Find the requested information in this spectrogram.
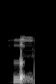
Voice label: EMS ALERT, p25; wake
